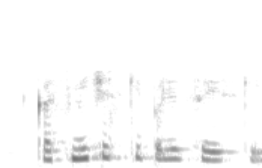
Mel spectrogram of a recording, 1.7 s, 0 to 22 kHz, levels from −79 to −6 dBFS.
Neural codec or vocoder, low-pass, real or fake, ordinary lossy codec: none; 7.2 kHz; real; AAC, 16 kbps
